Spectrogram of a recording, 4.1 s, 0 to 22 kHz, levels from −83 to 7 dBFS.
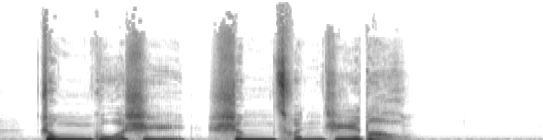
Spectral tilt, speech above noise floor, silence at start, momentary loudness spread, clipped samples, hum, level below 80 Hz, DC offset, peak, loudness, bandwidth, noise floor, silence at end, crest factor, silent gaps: -5 dB/octave; 44 dB; 0.3 s; 12 LU; under 0.1%; none; -34 dBFS; under 0.1%; -2 dBFS; -20 LUFS; over 20 kHz; -63 dBFS; 1.05 s; 18 dB; none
